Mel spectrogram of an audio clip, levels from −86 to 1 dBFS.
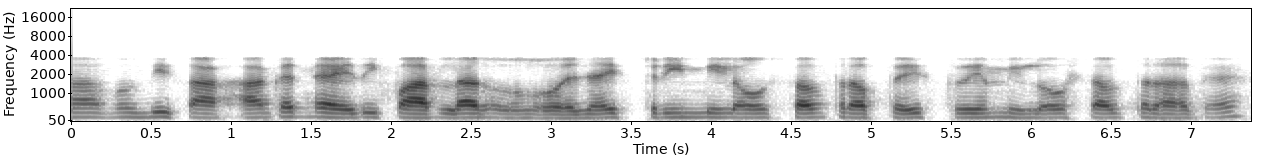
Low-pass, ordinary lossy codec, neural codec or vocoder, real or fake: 3.6 kHz; none; codec, 16 kHz, about 1 kbps, DyCAST, with the encoder's durations; fake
